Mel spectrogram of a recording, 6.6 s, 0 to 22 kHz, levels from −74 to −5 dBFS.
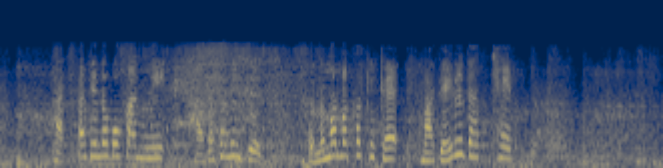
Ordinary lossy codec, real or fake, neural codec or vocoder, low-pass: Opus, 16 kbps; fake; codec, 16 kHz, 1.1 kbps, Voila-Tokenizer; 7.2 kHz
